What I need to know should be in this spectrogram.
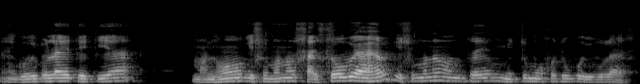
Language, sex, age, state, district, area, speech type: Assamese, male, 60+, Assam, Majuli, urban, spontaneous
